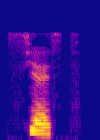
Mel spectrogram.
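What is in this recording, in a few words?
"sieste", French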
